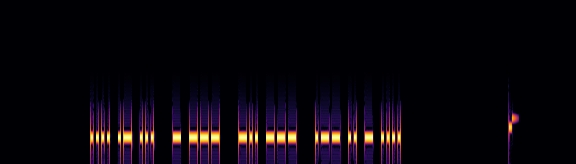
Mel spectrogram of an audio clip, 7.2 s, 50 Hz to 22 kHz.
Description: Morse code, heard as a keyed tone, about 34 wpm, 700 Hz. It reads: HAS TO DO WITH
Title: Sets of 4 Words 35wpm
